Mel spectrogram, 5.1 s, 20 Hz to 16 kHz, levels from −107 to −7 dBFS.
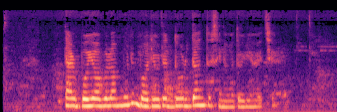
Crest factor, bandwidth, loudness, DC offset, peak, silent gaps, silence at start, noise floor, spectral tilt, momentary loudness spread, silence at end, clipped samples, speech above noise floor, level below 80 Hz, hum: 16 dB; 11 kHz; -21 LUFS; under 0.1%; -6 dBFS; none; 0.85 s; -50 dBFS; -7 dB/octave; 15 LU; 0.25 s; under 0.1%; 30 dB; -58 dBFS; none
